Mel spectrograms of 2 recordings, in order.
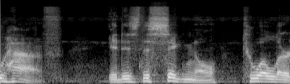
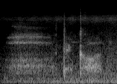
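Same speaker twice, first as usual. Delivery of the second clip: sighing relief; 20 dB quieter than usual. Pretend. Relief at being safe home.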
